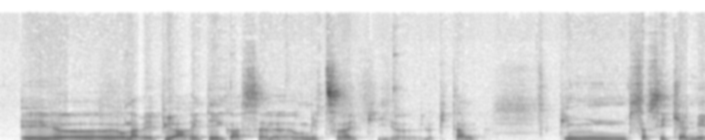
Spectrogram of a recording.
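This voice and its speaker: This man's fairly even delivery sits at a fairly low pitch. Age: 50s. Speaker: interviewee with multiple sclerosis. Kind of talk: testimony. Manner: hesitant.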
